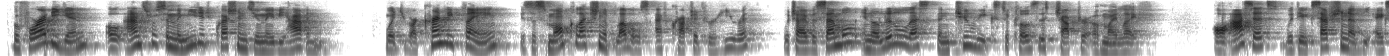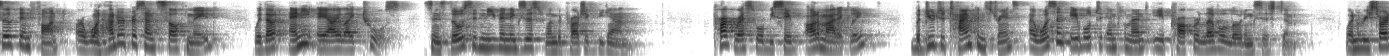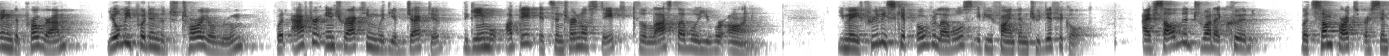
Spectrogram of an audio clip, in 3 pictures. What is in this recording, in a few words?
voice, narration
